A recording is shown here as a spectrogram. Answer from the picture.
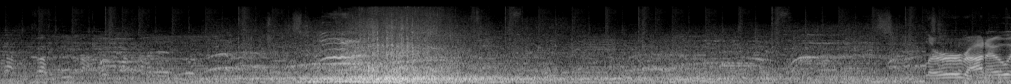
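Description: A roller coaster train rushing past on its steel track, the noise building to a loud peak about four seconds in and then fading away. Background music and voices run throughout.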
